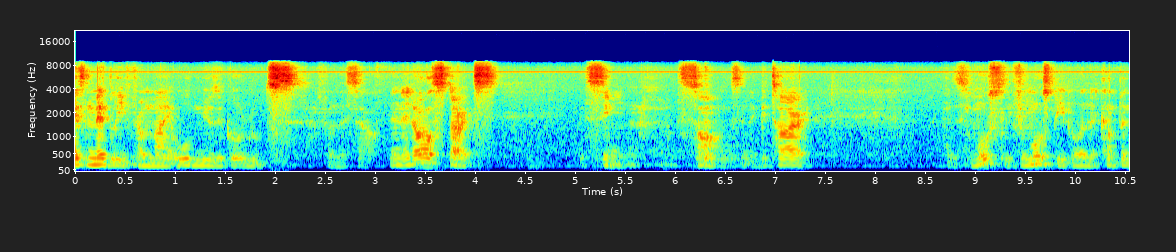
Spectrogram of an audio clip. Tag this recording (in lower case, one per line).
speech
